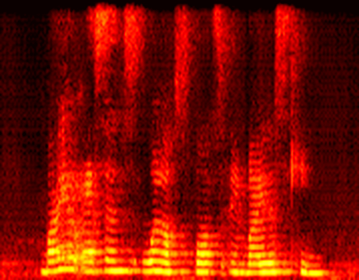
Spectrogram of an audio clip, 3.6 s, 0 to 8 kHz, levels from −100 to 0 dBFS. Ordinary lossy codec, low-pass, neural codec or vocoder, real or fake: none; none; codec, 16 kHz, 1 kbps, X-Codec, HuBERT features, trained on balanced general audio; fake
